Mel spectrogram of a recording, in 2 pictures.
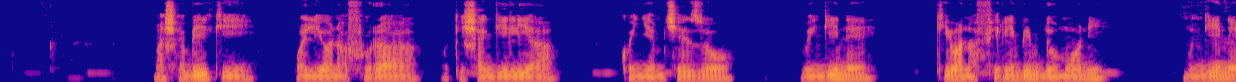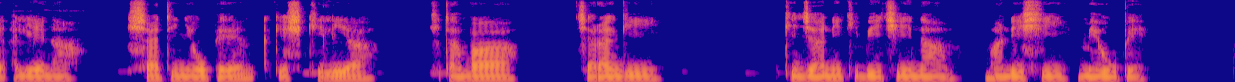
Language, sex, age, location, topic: Swahili, male, 18-24, Mombasa, government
